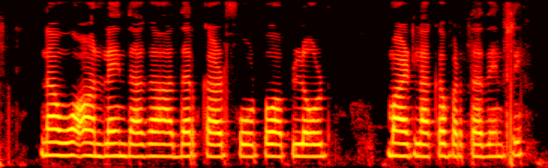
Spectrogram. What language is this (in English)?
Kannada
